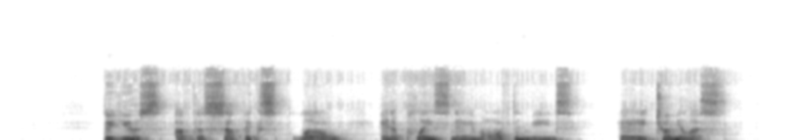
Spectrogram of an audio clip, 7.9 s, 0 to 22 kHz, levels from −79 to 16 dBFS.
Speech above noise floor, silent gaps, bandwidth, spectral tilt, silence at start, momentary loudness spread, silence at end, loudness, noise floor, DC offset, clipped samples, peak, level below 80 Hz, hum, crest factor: 59 dB; none; 12 kHz; -5 dB/octave; 1.05 s; 10 LU; 0.65 s; -20 LUFS; -78 dBFS; under 0.1%; under 0.1%; -2 dBFS; -66 dBFS; none; 18 dB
